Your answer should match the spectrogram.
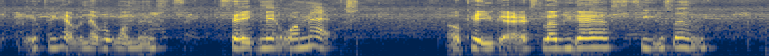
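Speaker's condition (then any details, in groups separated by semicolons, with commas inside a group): Cerebral palsy; affects legs, arms, hands, scissoring surgery, knee and wrist surgeries; affected speech, effortful clear articulation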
